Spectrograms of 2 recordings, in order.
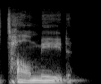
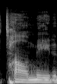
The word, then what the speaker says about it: Talmid: or one of the Hebrew words for disciple is Talmid. And am I saying that right, Matt? You think so?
